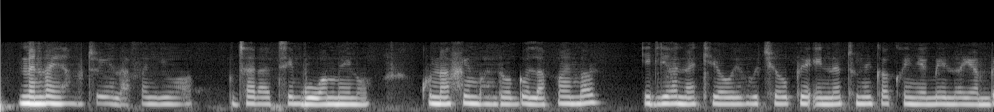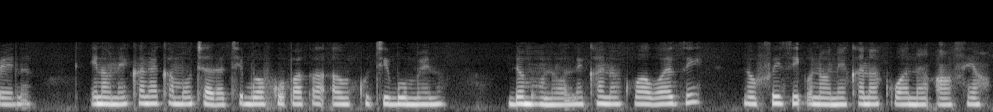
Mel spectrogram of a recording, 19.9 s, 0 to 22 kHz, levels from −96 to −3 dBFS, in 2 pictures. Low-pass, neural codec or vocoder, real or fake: 5.4 kHz; codec, 16 kHz, 0.8 kbps, ZipCodec; fake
